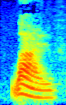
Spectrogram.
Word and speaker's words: live: Here, the word is a descriptive word. Therefore, we pronounce it as live.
